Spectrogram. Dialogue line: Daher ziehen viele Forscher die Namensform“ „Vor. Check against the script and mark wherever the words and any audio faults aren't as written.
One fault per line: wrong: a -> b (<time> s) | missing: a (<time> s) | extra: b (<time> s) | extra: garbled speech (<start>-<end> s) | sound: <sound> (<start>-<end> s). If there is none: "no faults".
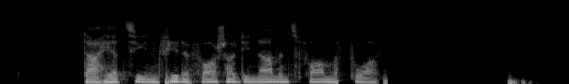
no faults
